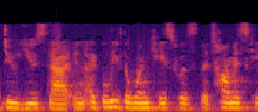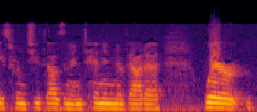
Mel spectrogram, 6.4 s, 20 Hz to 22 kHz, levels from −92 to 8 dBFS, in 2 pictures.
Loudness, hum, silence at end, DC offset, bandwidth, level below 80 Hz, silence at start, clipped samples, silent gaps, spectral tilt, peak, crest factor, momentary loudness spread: -14 LUFS; none; 0.05 s; under 0.1%; 9.4 kHz; -56 dBFS; 0 s; under 0.1%; none; -7 dB/octave; 0 dBFS; 14 dB; 9 LU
